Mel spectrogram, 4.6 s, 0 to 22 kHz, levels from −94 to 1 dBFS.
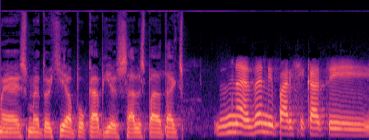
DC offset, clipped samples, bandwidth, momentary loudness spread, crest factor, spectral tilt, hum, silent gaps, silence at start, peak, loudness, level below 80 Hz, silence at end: under 0.1%; under 0.1%; 16.5 kHz; 6 LU; 16 dB; -5 dB/octave; none; none; 0 s; -6 dBFS; -22 LUFS; -66 dBFS; 0 s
